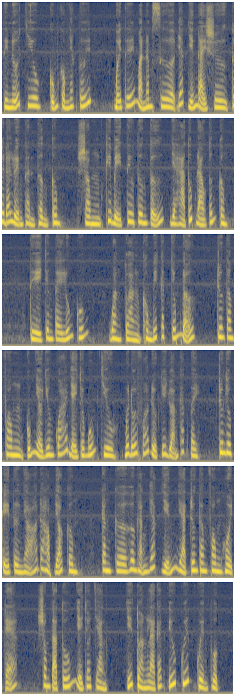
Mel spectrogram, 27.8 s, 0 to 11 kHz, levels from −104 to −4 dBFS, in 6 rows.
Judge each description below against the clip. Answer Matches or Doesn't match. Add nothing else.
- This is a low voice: Doesn't match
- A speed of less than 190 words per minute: Doesn't match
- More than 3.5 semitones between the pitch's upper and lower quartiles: Matches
